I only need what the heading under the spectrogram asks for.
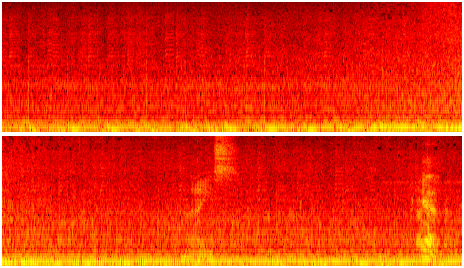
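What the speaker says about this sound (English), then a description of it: "the engine is nice and loud from behind it, but it's really quiet when directly in front" A propeller aircraft engine from a Corsair in Microsoft Flight Simulator drones steadily and loudly throughout, with wind noise and a couple of brief whooshing sweeps passing over it.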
